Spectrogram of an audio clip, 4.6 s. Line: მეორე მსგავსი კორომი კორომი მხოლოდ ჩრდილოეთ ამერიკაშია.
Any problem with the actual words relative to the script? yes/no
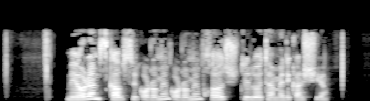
no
